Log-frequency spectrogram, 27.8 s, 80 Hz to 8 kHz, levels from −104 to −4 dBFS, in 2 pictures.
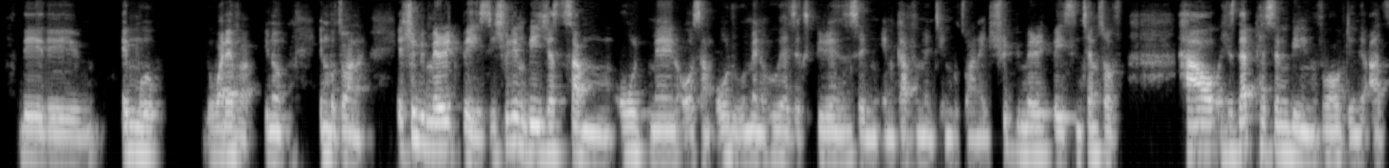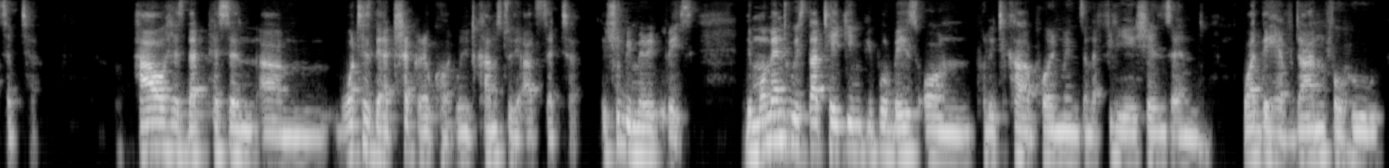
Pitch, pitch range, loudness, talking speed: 120 Hz, 110-140 Hz, -28 LUFS, 190 wpm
